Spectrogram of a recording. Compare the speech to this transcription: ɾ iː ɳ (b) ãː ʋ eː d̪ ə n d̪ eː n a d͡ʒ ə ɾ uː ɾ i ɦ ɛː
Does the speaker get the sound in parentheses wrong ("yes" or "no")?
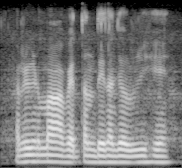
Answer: yes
